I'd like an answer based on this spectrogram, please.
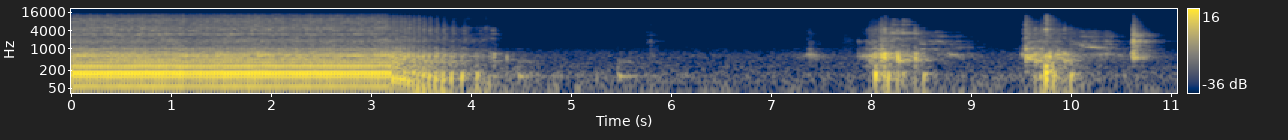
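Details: Karcher pressure washer with a 6.5hp Briggs engine, after installing a new carburetor, run briefly without water to the pump: small single-cylinder idles smooth and even with a steady low thrum, then shuts down cleanly; normal idle.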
